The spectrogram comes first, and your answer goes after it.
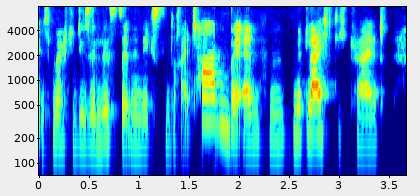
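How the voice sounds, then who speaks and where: A woman with an ordinary speaking voice talks at a moderate pace and medium pitch with ordinary pitch variation. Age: 30s. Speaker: life coach. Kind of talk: casual interview chat.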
